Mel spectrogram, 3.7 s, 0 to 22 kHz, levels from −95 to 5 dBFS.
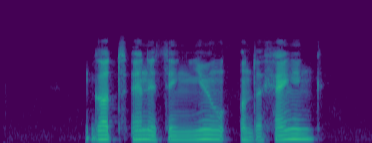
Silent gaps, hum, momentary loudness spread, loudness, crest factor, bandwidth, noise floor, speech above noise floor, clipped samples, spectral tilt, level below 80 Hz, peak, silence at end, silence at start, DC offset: none; none; 9 LU; -37 LUFS; 26 dB; 7.2 kHz; -86 dBFS; 49 dB; under 0.1%; -4 dB/octave; -74 dBFS; -14 dBFS; 0.6 s; 0.85 s; under 0.1%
